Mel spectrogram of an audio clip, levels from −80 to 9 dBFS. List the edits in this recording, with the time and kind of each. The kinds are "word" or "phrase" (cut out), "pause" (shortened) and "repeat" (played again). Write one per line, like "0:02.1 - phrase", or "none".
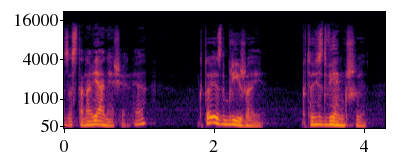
none

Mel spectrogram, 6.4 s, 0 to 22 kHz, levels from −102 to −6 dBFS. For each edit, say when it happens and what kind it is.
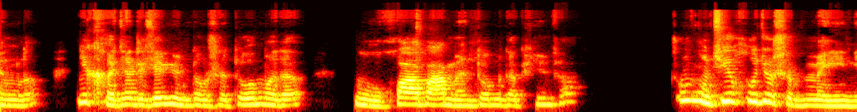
none

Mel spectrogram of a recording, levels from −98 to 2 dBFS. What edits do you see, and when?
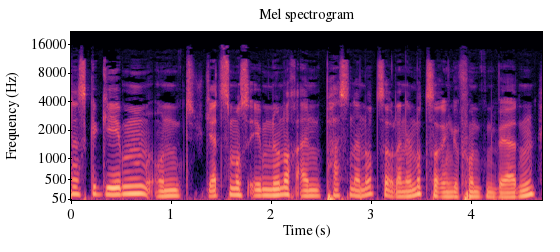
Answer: none

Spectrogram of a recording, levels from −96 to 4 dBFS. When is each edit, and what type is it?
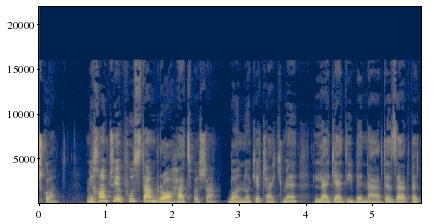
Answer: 0:02.7 - pause

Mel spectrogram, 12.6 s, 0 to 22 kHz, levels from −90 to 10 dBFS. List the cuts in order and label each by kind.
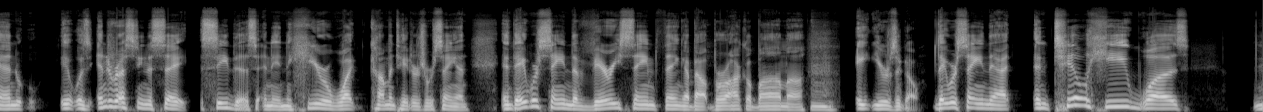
0:01.9 - pause
0:08.5 - pause

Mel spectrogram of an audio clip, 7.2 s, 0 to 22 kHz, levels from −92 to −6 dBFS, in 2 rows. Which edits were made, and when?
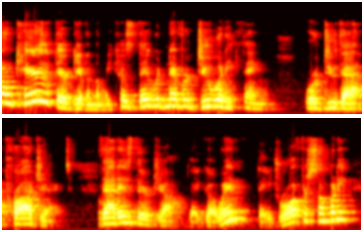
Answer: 0:01.0 - word
0:04.6 - word

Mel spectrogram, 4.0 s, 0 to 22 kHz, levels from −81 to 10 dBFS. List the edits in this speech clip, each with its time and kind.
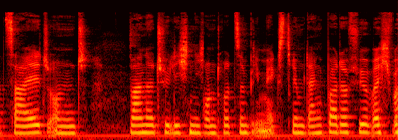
0:01.3 - word
0:02.0 - word
0:02.5 - word

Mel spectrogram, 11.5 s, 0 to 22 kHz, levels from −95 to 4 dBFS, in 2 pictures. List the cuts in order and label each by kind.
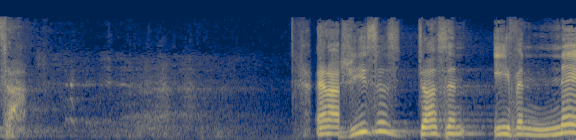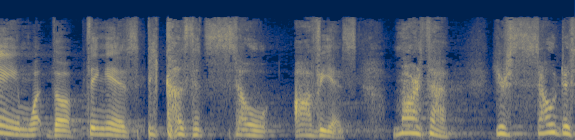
0:03.4 - phrase
0:06.6 - word
0:07.2 - pause

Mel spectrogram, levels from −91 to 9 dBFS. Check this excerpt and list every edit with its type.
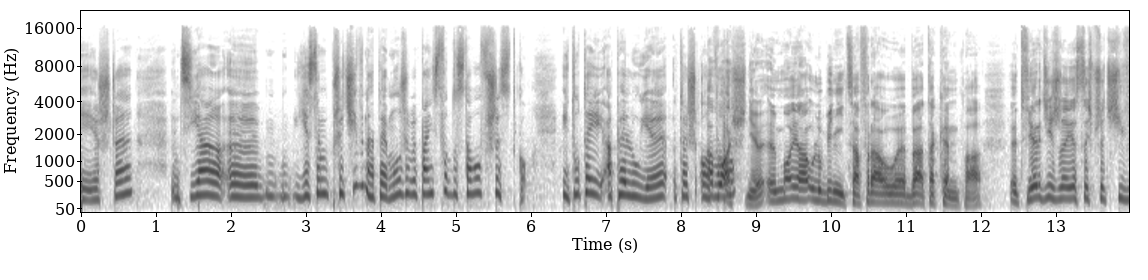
0:10.4 - word

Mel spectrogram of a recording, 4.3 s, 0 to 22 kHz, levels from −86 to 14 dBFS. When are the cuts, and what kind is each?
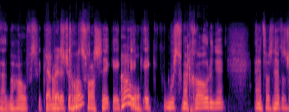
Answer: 0:01.0 - word
0:02.7 - word

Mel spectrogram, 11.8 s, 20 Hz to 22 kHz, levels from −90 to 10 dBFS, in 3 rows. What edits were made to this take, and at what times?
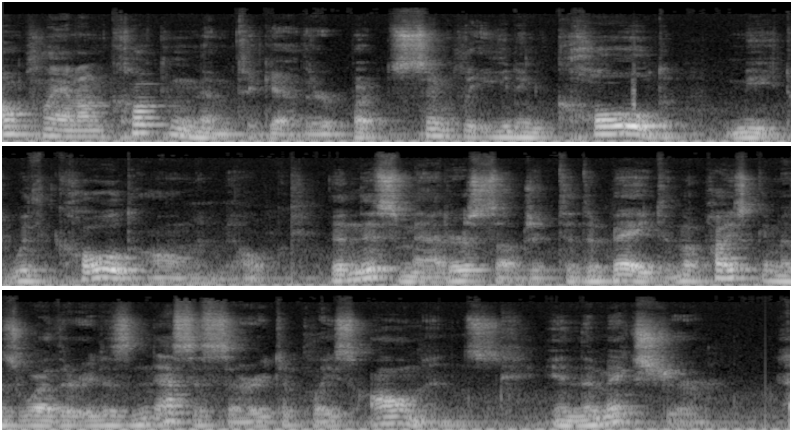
none

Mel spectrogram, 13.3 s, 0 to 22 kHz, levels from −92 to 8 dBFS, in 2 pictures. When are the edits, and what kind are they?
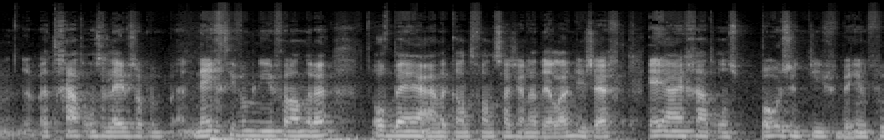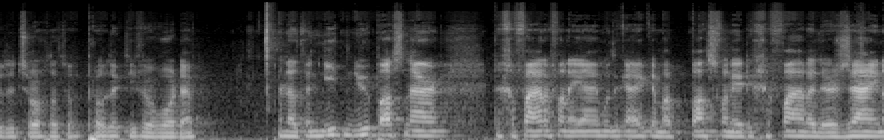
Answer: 0:04.8 - pause

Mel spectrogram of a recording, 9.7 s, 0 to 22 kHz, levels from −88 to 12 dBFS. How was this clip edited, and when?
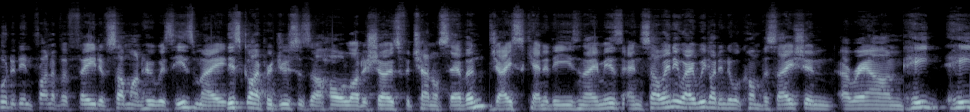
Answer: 0:04.9 - word
0:06.2 - word
0:07.1 - word

